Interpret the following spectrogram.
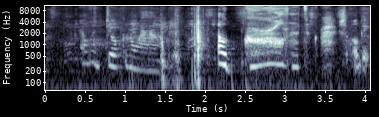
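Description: A girl's voice talking quietly, half-whispered and unclear, with a single sharp click about two seconds in.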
